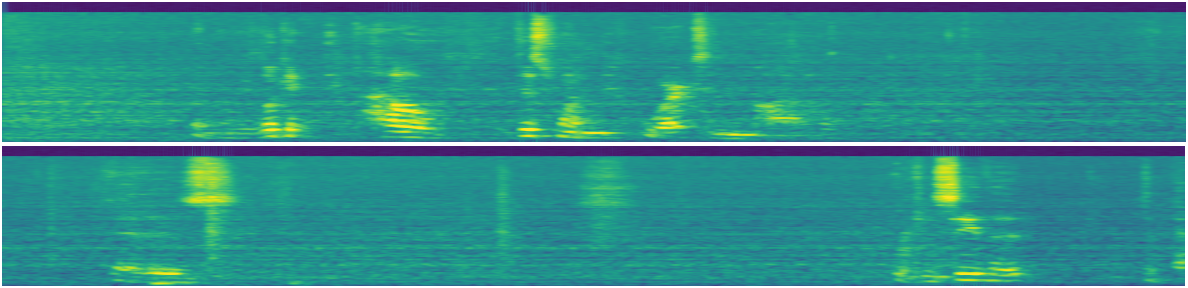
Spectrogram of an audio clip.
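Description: A middle-aged man speaks calmly in short bursts with pauses.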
